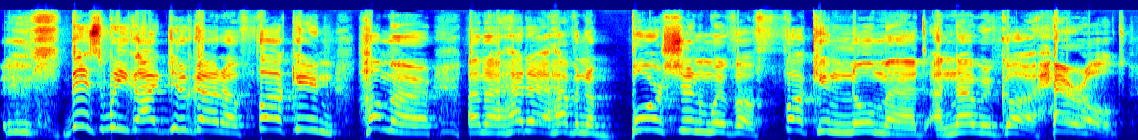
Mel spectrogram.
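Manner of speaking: oversell it like a paid shill; mock hyped streamer. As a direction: streamer hyping a ship to chat, mock-giddy. Mocking hyped streamer promo.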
